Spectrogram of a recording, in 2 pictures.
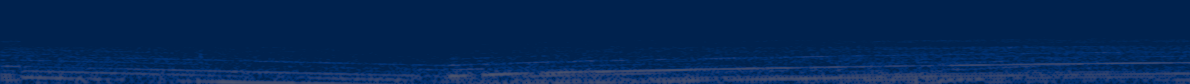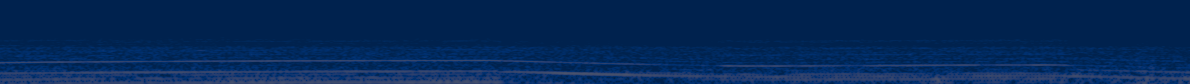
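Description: A sports car engine roars, slowing down, then revving up steadily and easing off again.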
